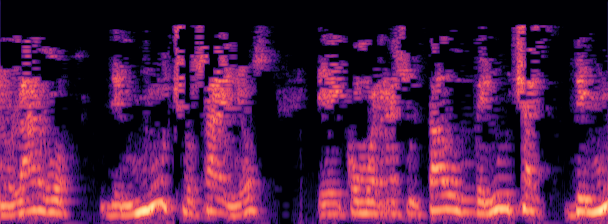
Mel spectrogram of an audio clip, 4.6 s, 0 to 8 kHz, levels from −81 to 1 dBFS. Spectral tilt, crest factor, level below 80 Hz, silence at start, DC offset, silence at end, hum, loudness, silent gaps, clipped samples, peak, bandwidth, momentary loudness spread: -10.5 dB/octave; 14 dB; -52 dBFS; 0 s; under 0.1%; 0 s; none; -17 LUFS; none; under 0.1%; -2 dBFS; 5.8 kHz; 13 LU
